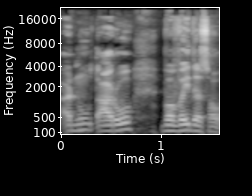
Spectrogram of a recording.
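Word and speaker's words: Anuttarovavai Dasao: और दूसरा है अंता गदा दसाओ के साथ दूसरा है अनुतारो ववाई दसाओ।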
